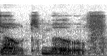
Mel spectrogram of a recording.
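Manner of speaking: hushed, rough, gravelly, demon-like whisper. Voicing your character in the middle of a scene, in a gravelly voice, not quite infernal. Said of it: "I use my uh infernal kind of like gravelly voice".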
